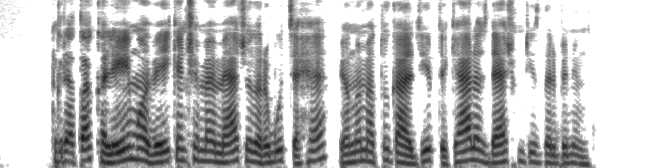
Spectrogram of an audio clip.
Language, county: Lithuanian, Vilnius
